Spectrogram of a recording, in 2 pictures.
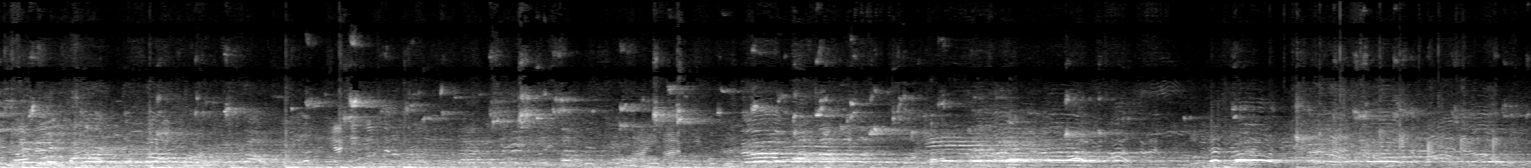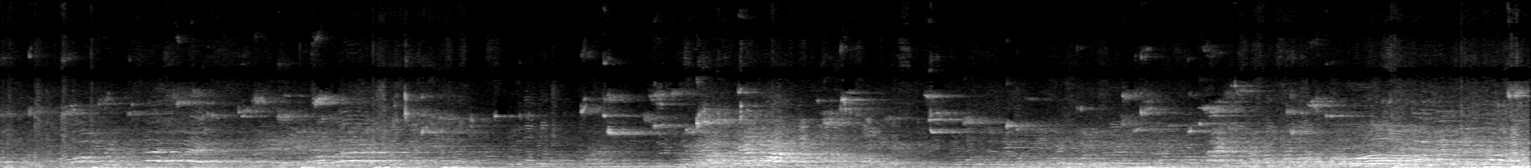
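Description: Basketball being dribbled and bounced on a hardwood gym floor during a game, with voices from players and spectators, all carrying in a large gym.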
